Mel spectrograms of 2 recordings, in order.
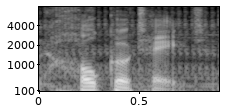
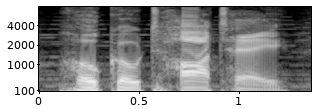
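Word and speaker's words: Hocotate: characters, and in that she pronounced it Hokotate. Did you know that Pikmin are named after Pick carrots, a vegetable native to Hokotate? The reason that I don't want to really pronounce Hokotate is because the company that Olimar works for, and you'll learn in Pikmin 2, he works for a company called Hokotate Freight. And I think it's Hokotate.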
